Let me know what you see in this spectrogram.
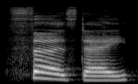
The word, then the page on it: Thursday: British English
